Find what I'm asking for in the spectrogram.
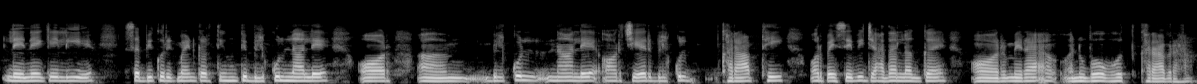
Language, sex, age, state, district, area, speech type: Hindi, female, 45-60, Madhya Pradesh, Ujjain, urban, spontaneous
